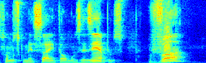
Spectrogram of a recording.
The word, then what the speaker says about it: vin: O van. Van é vinho, não é? Tá aí. Van. Van. Observem. Sintam essa essa necessidade que dá da boca dar uma, né? E não vã. Não é vã. É v. Vá.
